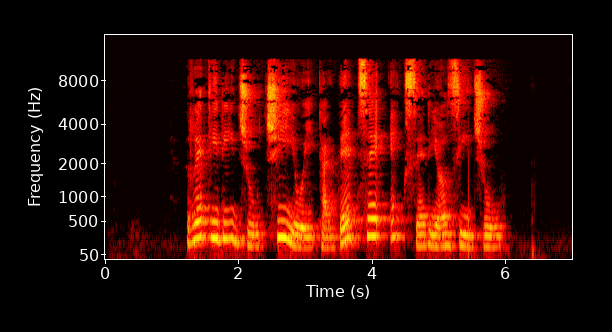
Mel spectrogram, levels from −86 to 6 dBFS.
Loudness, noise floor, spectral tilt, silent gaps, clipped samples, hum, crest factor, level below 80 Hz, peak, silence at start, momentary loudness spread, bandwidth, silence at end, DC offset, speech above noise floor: -21 LUFS; -70 dBFS; -2.5 dB/octave; none; under 0.1%; none; 22 dB; -64 dBFS; -4 dBFS; 1.2 s; 13 LU; 11.5 kHz; 1 s; under 0.1%; 47 dB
